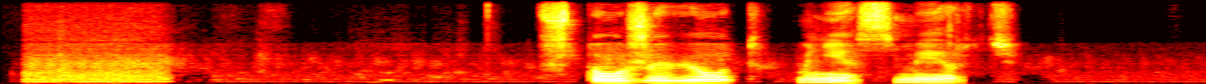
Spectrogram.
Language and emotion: Russian, sad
